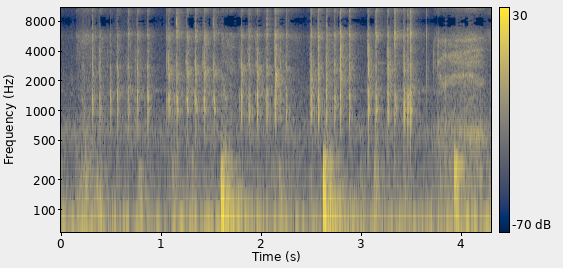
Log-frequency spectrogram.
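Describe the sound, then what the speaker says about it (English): Fingers type on a computer keyboard in quick bursts of close, crisp clicks, with a few heavier thumps from the space or enter key between runs. "that's my keyboard."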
